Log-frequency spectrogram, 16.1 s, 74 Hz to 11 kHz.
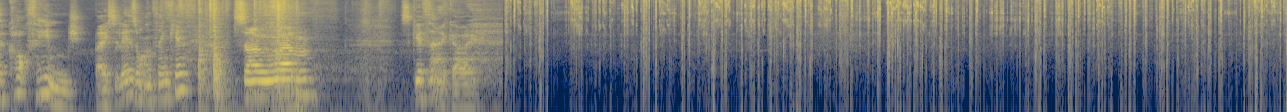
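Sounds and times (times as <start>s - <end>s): duct tape tearing: 6.3s - 16.0s.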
